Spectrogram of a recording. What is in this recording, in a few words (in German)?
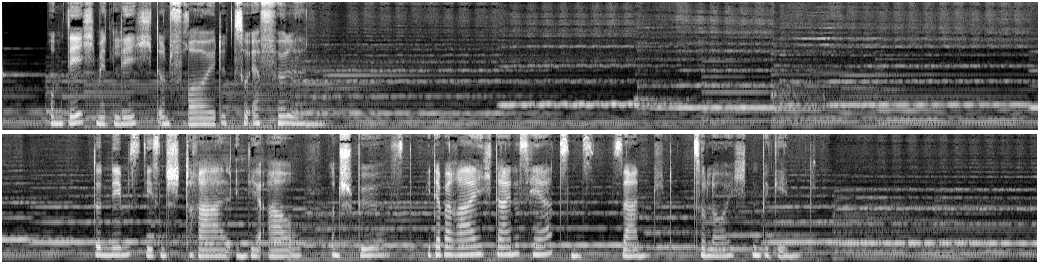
Meditation fuer positive Energie am Morgen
